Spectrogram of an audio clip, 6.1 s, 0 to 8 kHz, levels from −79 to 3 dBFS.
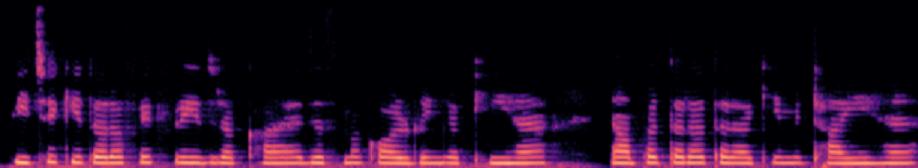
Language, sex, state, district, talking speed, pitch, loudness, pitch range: Hindi, female, Uttar Pradesh, Muzaffarnagar, 175 wpm, 275 Hz, -16 LUFS, 265-280 Hz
